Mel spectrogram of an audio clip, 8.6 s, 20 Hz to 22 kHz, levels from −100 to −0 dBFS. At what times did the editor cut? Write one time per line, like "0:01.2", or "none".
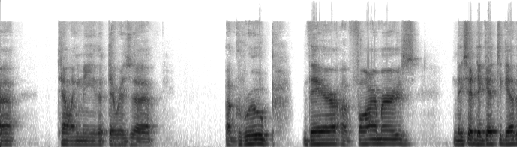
none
